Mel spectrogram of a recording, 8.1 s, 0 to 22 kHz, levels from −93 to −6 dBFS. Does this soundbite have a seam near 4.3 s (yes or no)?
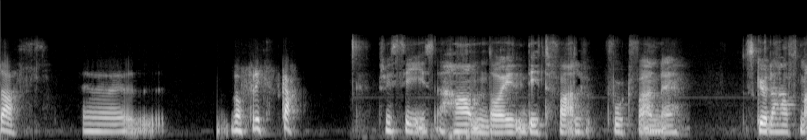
yes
